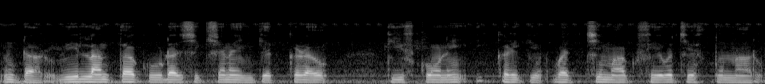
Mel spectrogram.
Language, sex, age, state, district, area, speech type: Telugu, male, 18-30, Telangana, Peddapalli, rural, spontaneous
